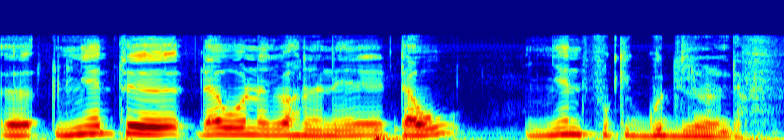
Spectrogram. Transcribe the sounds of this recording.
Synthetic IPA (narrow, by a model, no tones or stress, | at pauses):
əɲɛntədawɔnɐɲwɐxnɐnɛtɐw | ɲɛnfukːiɡudilɐɾɔndɛf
